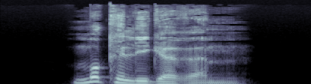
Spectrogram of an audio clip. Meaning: strong dative masculine/neuter singular comparative degree of muckelig
- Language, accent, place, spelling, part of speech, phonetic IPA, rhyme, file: German, Germany, Berlin, muckeligerem, adjective, [ˈmʊkəlɪɡəʁəm], -ʊkəlɪɡəʁəm, De-muckeligerem.ogg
